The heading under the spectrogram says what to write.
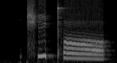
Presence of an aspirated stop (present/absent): present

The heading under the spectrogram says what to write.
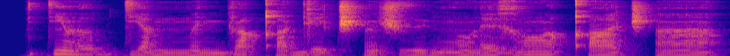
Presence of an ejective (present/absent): present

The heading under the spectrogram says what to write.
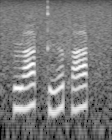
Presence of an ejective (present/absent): absent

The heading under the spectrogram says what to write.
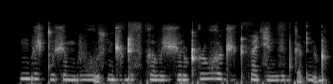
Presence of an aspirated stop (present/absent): absent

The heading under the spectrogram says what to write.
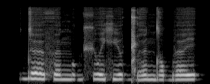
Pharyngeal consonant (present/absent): absent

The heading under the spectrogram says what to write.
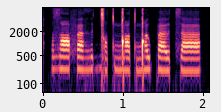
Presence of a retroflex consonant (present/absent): absent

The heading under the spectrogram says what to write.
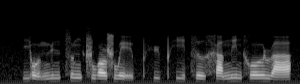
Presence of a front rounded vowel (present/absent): present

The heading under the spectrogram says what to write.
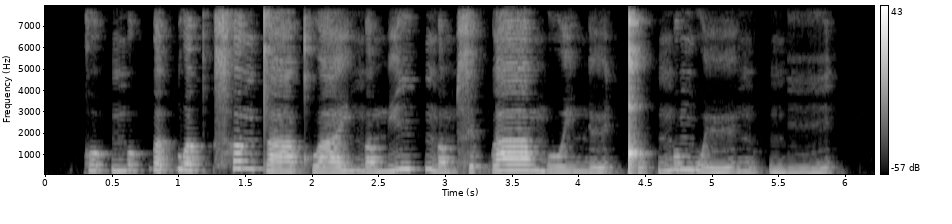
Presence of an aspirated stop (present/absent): present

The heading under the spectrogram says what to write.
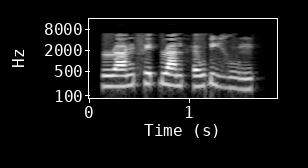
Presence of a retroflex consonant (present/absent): absent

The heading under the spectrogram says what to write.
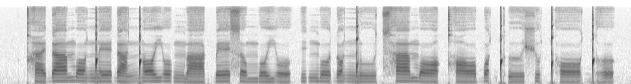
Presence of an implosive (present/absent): present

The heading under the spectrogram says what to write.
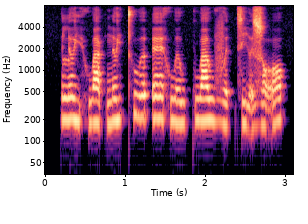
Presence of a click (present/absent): absent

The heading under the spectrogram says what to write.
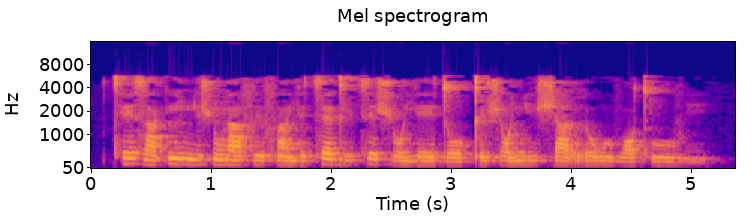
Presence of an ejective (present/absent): present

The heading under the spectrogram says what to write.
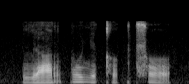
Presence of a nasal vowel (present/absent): absent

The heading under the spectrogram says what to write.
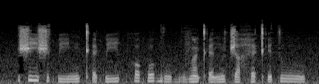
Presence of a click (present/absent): absent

